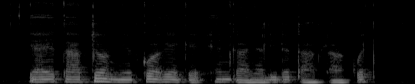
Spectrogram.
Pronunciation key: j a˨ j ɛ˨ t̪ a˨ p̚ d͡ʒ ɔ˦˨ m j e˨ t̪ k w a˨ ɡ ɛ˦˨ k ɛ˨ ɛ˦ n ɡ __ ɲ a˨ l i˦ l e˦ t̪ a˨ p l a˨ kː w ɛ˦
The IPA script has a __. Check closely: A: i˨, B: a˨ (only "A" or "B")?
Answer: B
